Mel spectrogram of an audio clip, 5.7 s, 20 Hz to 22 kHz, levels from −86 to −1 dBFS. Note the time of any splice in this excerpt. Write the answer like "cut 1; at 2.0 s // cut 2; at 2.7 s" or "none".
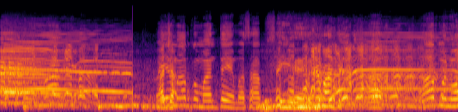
cut 1; at 1.7 s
